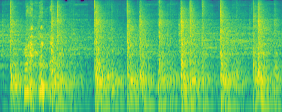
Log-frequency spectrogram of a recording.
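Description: Two play balls thrown against a wall and caught over and over by two people at once, giving an irregular run of sharp thuds, several a second, as their rhythms overlap.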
